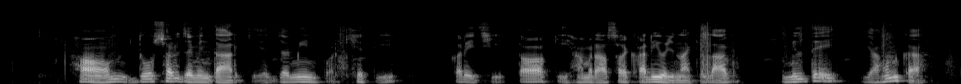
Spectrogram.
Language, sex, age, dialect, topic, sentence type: Maithili, male, 25-30, Southern/Standard, agriculture, question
